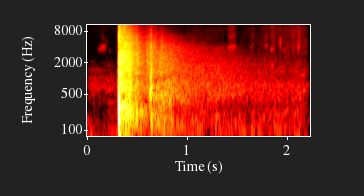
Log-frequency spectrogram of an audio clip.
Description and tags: Distant shotgun shot with reverb.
